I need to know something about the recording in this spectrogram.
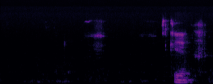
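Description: A few faint computer-mouse clicks over near silence, then a short spoken word near the end.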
